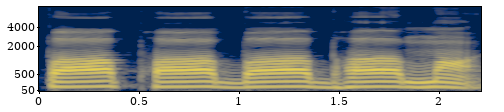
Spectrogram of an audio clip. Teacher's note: ये सभी का उच्चारण स्थान कहाँ होता है, तो ये होता है ओष्ठ की मदद से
